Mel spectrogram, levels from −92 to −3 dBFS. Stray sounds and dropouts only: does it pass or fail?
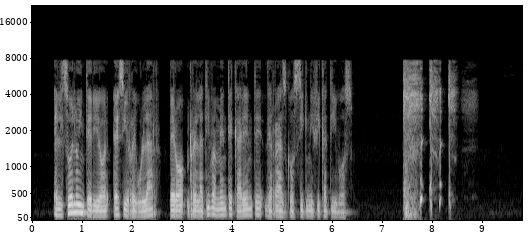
fail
